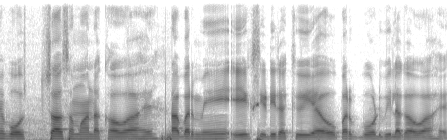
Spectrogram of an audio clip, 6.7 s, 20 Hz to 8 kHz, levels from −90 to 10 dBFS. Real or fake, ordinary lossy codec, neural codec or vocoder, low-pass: real; none; none; none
